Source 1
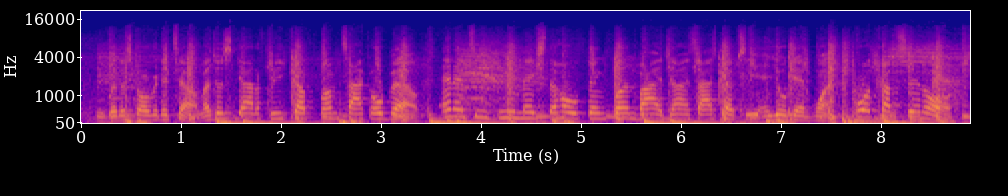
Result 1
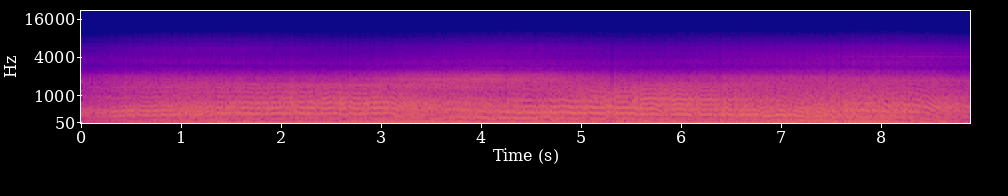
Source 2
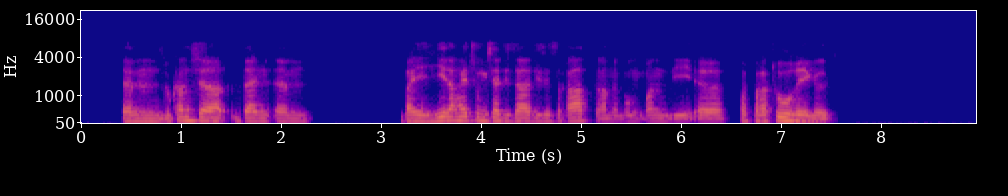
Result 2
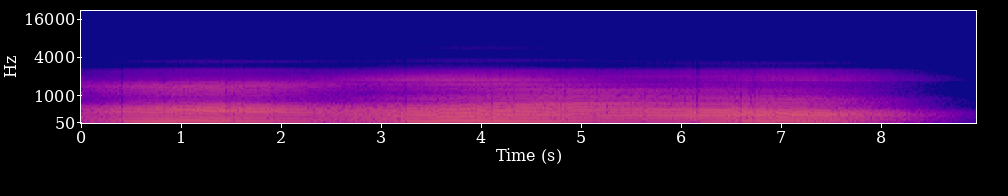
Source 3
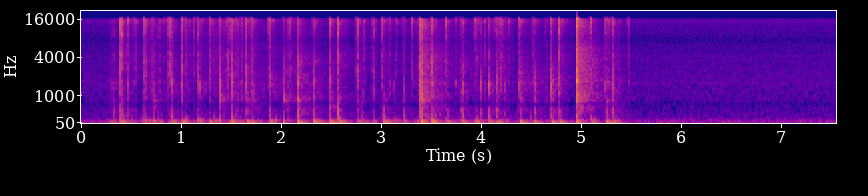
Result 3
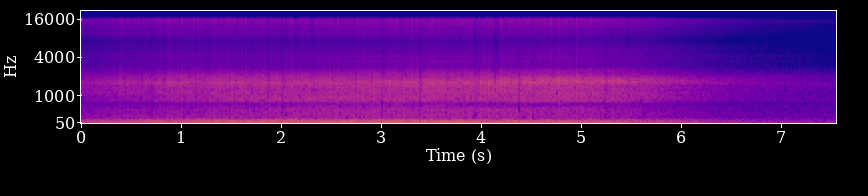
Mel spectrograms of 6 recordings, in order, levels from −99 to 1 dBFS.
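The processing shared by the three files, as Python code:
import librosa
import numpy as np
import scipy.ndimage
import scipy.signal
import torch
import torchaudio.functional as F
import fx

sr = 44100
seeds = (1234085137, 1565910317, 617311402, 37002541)

y = fx.spec_blur(x, sr, span_ms=1470.0)
y = fx.curve_eq(y, sr, hz=(250.0, 1900.0, 2800.0), db=(0, 5, -11))
y = y * 10.0 ** (3.0 / 20.0)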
